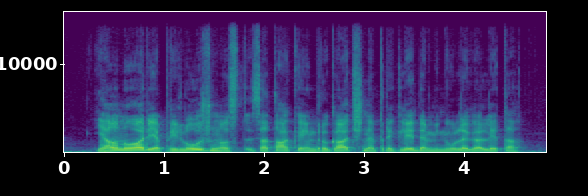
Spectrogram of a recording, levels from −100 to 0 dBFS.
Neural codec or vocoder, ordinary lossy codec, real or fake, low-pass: codec, 44.1 kHz, 7.8 kbps, Pupu-Codec; none; fake; 14.4 kHz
